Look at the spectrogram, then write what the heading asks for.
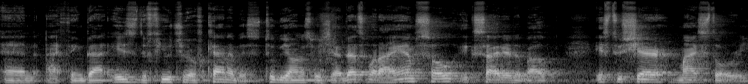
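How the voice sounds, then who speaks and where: A man speaks with a non-native accent. There is audible room echo and noticeable background noise. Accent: non-native English speaker. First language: not English. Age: 40s. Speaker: cannabis grower. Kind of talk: casual vlog monologue.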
